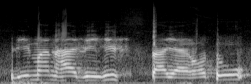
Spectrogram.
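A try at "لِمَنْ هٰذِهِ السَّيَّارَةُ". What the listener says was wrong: Sayyaratu. Ya-nya panjang.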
